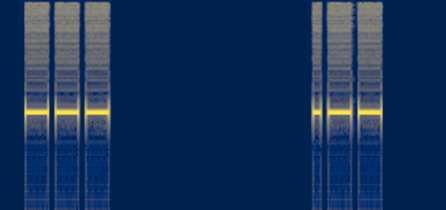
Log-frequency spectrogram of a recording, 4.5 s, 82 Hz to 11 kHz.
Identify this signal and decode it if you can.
Morse code, heard as a keyed tone, about 16 wpm, 800 Hz. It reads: O W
